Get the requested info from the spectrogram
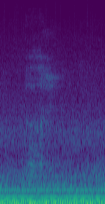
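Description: Steady low machine hum with a rumble beneath it, the even drone of a running engine or motor.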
